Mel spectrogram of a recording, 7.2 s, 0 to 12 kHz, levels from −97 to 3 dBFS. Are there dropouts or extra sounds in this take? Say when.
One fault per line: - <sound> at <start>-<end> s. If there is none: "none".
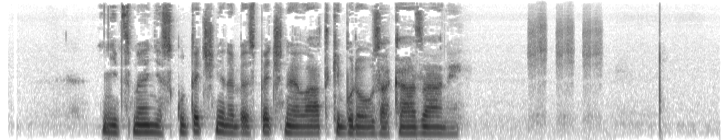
- laugh at 5.3-6.0 s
